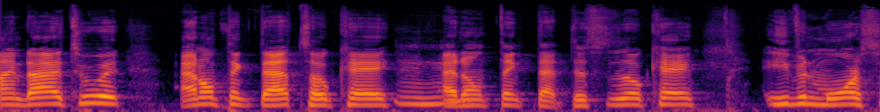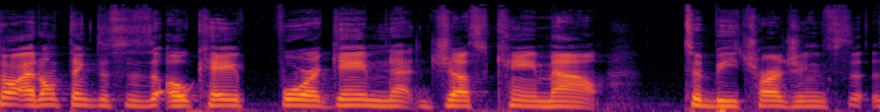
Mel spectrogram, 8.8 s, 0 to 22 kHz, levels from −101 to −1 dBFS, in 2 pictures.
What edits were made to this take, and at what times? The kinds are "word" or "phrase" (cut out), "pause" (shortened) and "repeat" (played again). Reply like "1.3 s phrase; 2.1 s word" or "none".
5.6 s word

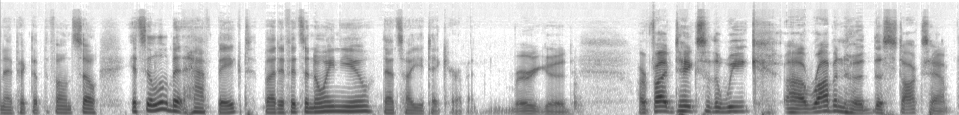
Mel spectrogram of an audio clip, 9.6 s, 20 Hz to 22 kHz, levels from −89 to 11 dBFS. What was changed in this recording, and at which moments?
none

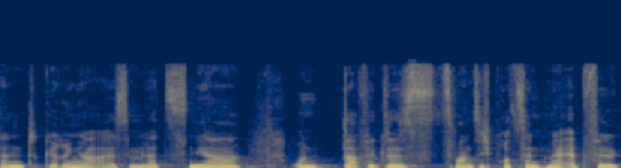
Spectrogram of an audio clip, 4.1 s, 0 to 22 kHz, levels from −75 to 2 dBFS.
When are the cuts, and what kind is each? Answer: 1.9 s pause; 2.5 s word

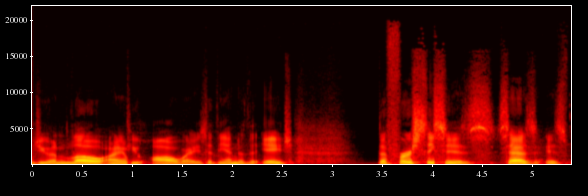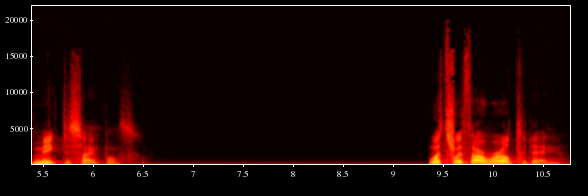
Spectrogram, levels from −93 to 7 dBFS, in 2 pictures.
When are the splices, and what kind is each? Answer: 0.9 s word; 1.7 s word; 4.0 s word; 9.6 s word

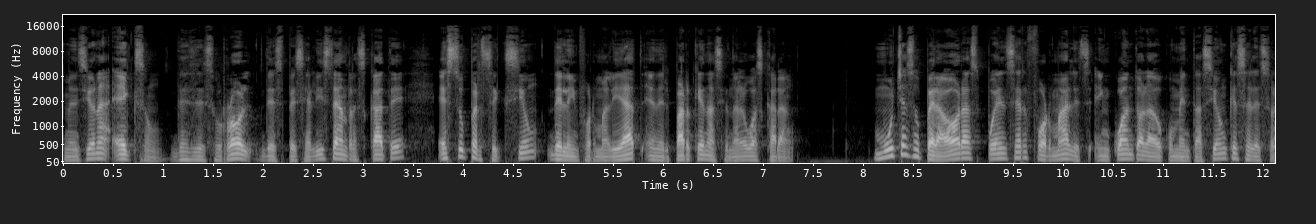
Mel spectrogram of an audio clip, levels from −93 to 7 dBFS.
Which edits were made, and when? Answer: none

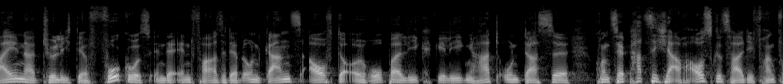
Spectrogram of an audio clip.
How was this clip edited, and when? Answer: 2.4 s phrase

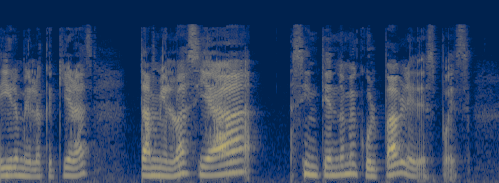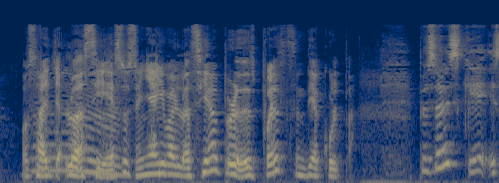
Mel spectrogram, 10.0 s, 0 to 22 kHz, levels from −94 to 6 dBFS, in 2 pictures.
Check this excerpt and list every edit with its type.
6.3 s word

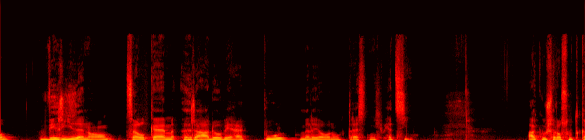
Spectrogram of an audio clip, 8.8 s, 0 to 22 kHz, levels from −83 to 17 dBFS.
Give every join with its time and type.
none

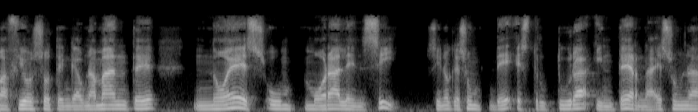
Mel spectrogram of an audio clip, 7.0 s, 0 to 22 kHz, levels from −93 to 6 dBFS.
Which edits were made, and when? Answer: 2.9 s word; 4.8 s word

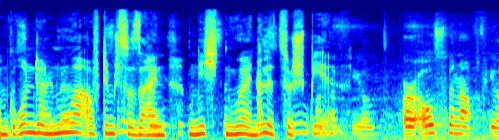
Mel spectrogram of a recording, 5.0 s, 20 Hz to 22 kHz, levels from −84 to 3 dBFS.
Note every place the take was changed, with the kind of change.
1.2 s word; 1.9 s word; 2.6 s word

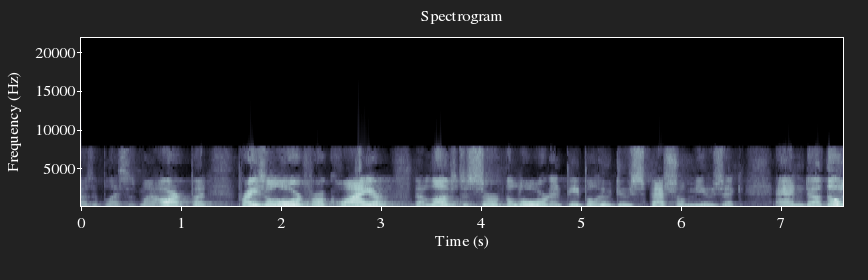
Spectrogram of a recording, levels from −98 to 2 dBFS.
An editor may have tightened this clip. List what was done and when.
none

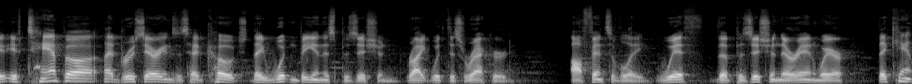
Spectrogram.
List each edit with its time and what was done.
1.0 s word; 4.3 s word; 6.6 s word

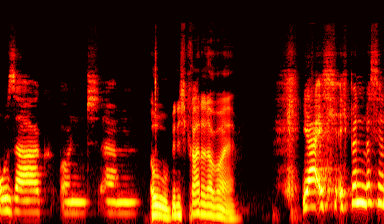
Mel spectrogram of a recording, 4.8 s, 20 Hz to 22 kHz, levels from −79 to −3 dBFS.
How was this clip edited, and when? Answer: 1.8 s pause

